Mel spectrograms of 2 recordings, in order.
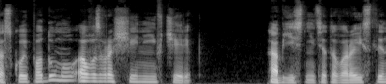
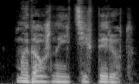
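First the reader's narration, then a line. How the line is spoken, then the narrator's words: Breathless whisper. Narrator (Russian): задыхаясь, прошептал он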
